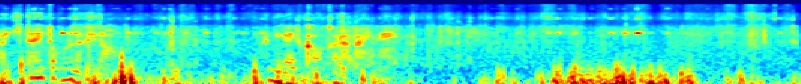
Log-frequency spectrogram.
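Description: Dogs rustle through tall dry grass.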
